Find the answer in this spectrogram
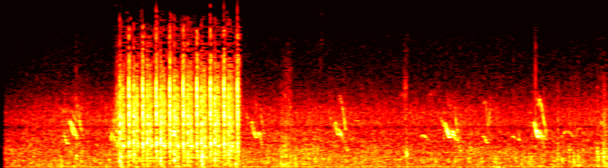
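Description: Birds giving short, falling chirps, with a fast, even rattle lasting just over a second, starting about a second in.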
